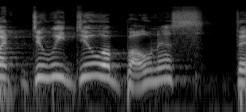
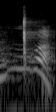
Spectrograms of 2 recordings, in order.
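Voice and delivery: high kiss sound; 10 semitones higher, 4 dB quieter than usual. Shown as a demonstration. Demonstrating the kiss.

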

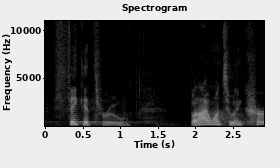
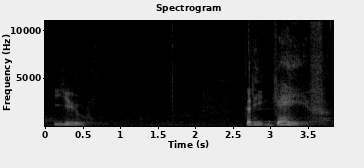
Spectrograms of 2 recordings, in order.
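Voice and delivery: slow, soft reading with long pauses; hushed, unhurried scripture; reverent scripture reading; 3 semitones lower, 8 dB quieter, slower than usual. Acted. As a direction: let each word of the verse land quietly. Reads John three sixteen reverently.

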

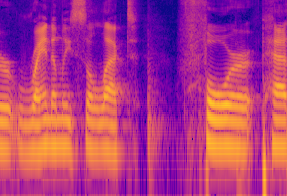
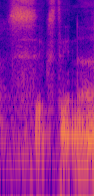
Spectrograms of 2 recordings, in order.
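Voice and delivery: hushed, voiceless echo; whispered aside; 11 semitones lower, 19 dB quieter, slower than usual. Real, not acted. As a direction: whisper it to yourself in disbelief. Repeats the age in aside.

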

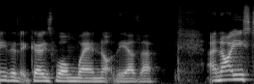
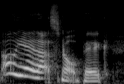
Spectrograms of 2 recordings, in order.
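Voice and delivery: high, airy shrug-off; mock-careless surfer; dismissive; 11 semitones higher than usual. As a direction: brush it off, casual and high. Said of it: "You'd think".

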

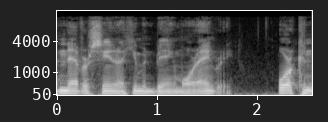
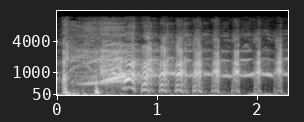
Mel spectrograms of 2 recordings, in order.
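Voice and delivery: cackling laugh at the pig name. Real, not acted. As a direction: burst of high-pitched laughter.

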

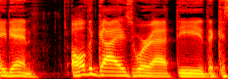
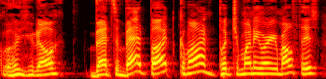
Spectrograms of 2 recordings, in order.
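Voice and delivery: imitating buddy; 7 semitones higher than usual. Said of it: "he goes".

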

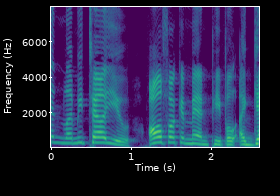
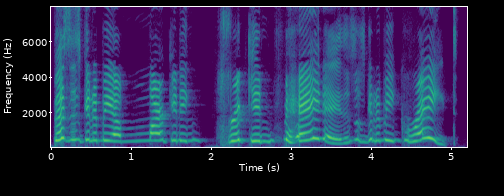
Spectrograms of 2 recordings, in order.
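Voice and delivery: higher, gleeful imitation of the friend; mock-cheer like she smells a marketing win; excited friend; 11 semitones higher than usual. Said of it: "my friend yells out".

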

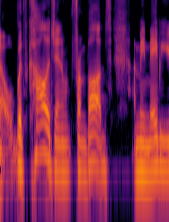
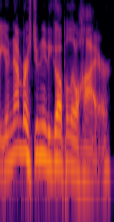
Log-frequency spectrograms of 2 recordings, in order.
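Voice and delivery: normal talking voice

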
